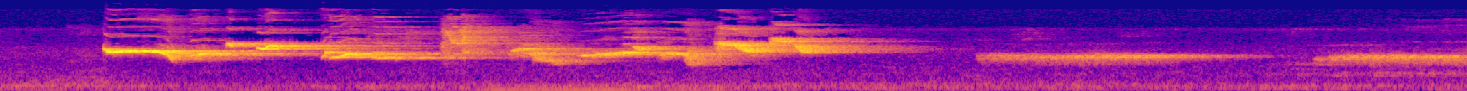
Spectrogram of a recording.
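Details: Song of an orange-headed thrush, used to get caged birds singing actively: a fast string of loud, clear, varied whistled phrases with rapid jumps in pitch, followed by two softer, level whistled notes after a pause.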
